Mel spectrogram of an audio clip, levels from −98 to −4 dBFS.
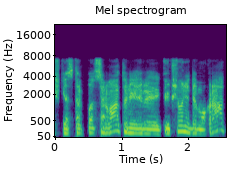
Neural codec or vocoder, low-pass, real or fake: codec, 44.1 kHz, 3.4 kbps, Pupu-Codec; 7.2 kHz; fake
